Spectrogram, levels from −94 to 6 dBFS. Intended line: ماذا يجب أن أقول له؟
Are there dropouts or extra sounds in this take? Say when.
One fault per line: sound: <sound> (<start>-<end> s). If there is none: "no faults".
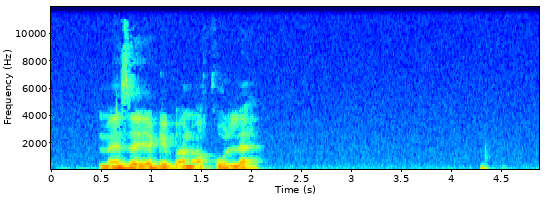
no faults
